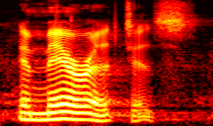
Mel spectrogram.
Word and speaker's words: emeritus: And then secondly, we have a special new old board member who we conferred the title Elder Emeritus. Did I say that correctly? Emeritus. I put the accent on the wrong syllable.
